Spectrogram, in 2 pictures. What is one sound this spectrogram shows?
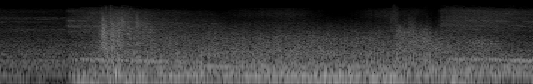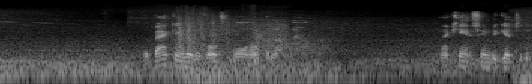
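A spaceship's engine rumbles low and steady.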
